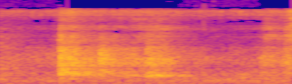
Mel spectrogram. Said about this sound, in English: do you mind closing the door behind you? The door? Is that okay? Just think we get a little bit more peace and quiet.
